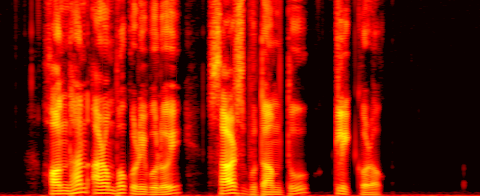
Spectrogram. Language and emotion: Assamese, neutral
